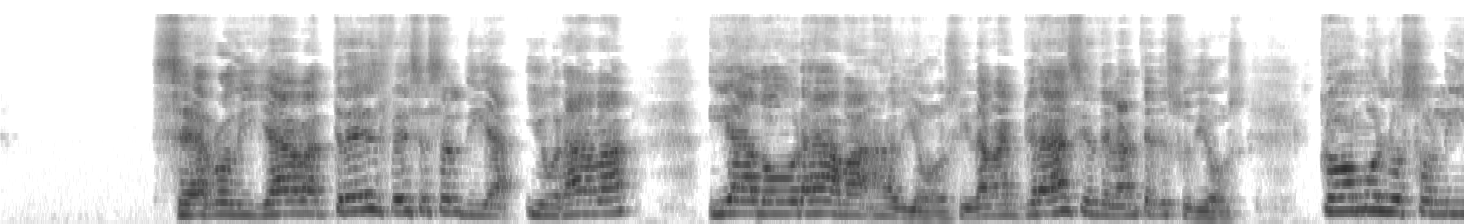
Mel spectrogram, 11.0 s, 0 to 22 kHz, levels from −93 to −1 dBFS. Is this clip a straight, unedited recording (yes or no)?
yes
